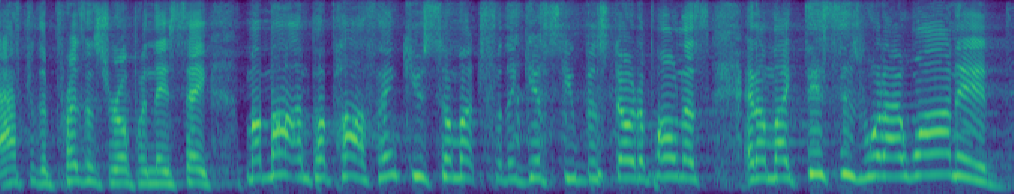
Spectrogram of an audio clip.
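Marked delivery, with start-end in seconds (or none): 1.6-4.7 put-on British children's accent, pitched up. Imagining the kids thanking their parents on Christmas morning, in a British accent. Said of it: "my kids have British accents".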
